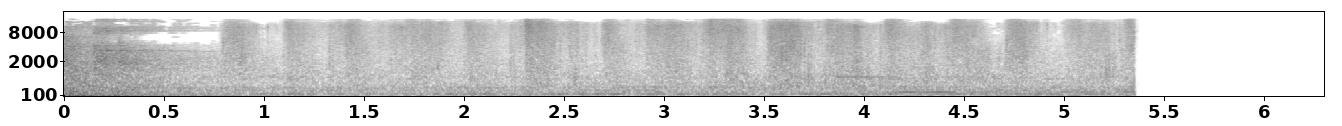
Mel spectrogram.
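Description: Heavy boots thud and clank on a hard floor at a steady walking pace.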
